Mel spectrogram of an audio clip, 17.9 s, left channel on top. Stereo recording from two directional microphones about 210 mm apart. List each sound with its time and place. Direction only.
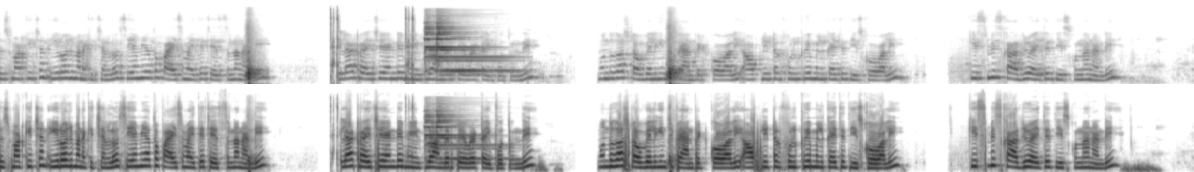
0.0 s a woman's voice: 50° right (ahead or behind)
5.1 s a woman's voice: 50° right (ahead or behind)
6.3 s bell: centre (ahead or behind)
7.4 s a woman's voice: 50° right (ahead or behind)
9.0 s a woman's voice: 45° right (ahead or behind)
14.5 s a woman's voice: 50° right (ahead or behind)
